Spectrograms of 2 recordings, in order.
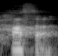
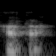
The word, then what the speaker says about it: Hatha: Well, we hear Hatha, but it's pronounced Hatha.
